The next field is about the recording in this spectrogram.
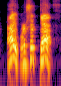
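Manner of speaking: loud mock declaiming. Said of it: "how loudly do these robes pro-, proclaim".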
